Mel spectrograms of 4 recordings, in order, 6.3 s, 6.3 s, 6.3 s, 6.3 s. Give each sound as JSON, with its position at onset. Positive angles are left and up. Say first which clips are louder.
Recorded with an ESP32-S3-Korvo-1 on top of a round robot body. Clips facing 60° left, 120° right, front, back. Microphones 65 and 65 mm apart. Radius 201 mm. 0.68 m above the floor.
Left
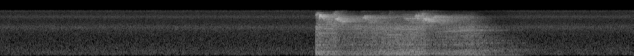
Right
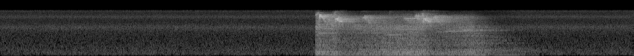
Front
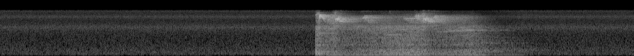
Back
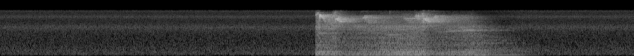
{"t": 3.2, "sound": "a bird", "louder": "even, front 1 dB", "azimuth_deg": 10, "distance_m": 0.9}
